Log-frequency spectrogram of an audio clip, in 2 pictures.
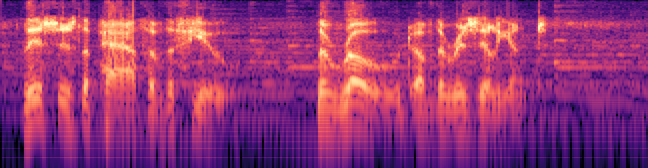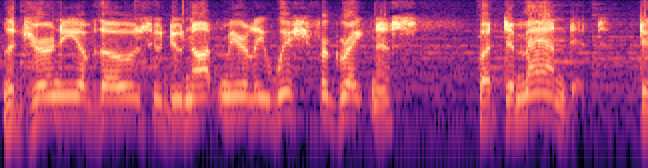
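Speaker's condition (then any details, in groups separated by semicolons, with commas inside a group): No condition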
